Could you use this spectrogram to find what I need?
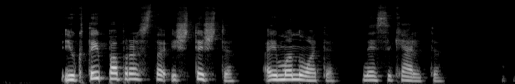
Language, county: Lithuanian, Vilnius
